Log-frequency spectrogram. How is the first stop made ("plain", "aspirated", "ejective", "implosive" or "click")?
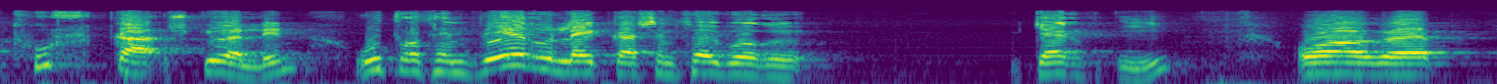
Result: aspirated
